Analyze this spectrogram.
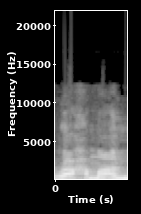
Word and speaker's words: رحمان: دیکھیں بسم اللہ میں بسم اللہ الرحمن بھی صحیح ہے, رحمان بھی صحیح ہے.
